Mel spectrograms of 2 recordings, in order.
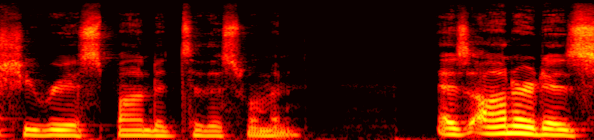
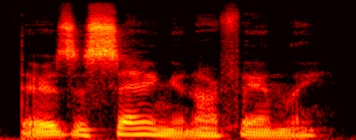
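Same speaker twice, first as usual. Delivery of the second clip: hissed; 4 dB quieter than usual. Acted. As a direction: hiss the words through anger. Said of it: "Ingfrid hissed".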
